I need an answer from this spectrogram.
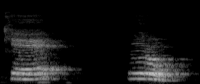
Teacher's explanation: quero u não é pronunciado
